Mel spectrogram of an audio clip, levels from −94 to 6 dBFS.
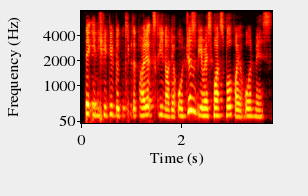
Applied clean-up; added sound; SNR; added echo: neural mask model DeepFilterNet 3.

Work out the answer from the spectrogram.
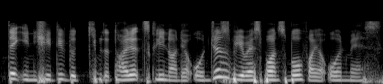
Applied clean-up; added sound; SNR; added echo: none; none; none; none.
